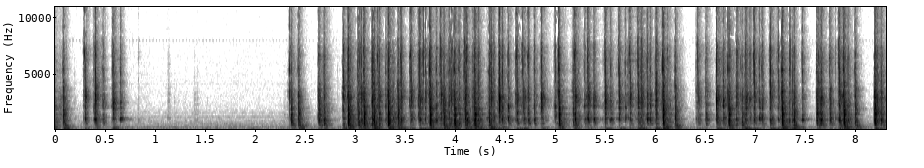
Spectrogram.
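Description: Bare fingertips type fast on the plastic keycaps of a black plastic backlit mechanical keyboard with clicky green switches. A few sharp clicks are followed by a quiet pause, then a dense, rapid run of bright, crisp clacks with almost no ring.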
